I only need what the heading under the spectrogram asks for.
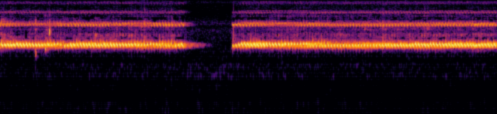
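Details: Sustained high-pitched cricket trill that fades out around two and a half seconds, falls silent for half a second, then restarts strongly and continues steadily.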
